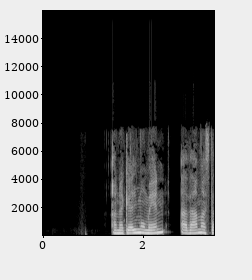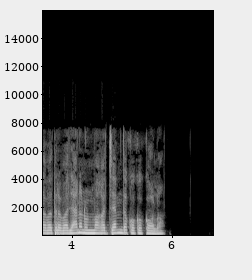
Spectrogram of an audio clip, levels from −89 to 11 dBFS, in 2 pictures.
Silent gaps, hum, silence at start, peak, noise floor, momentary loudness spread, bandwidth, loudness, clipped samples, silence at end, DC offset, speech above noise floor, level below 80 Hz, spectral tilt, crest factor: 2.63-2.73 s; none; 1.35 s; 0 dBFS; -83 dBFS; 8 LU; 8 kHz; -11 LUFS; under 0.1%; 1 s; under 0.1%; 73 dB; -48 dBFS; -6.5 dB/octave; 12 dB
